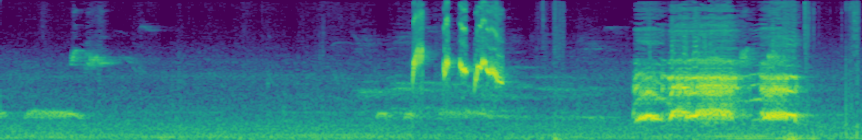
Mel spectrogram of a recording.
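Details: Caged red-whiskered bulbul, a Thai contest bird, showing its song phrasing clearly with every note stressed: brief rich warbled phrases with sharp high notes, separated by quiet pauses, plus a lower mellow background bird.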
